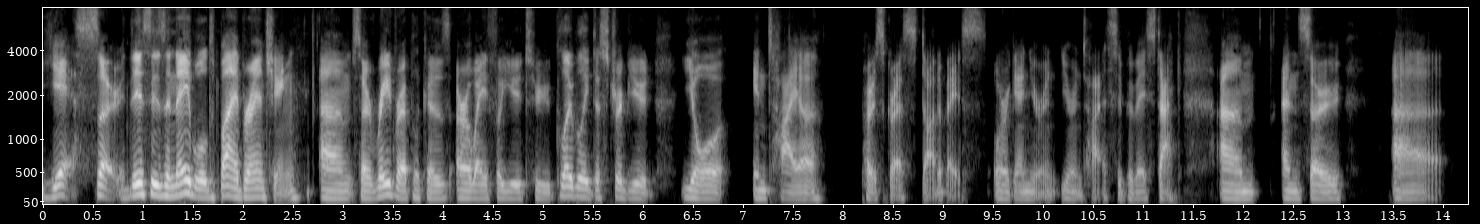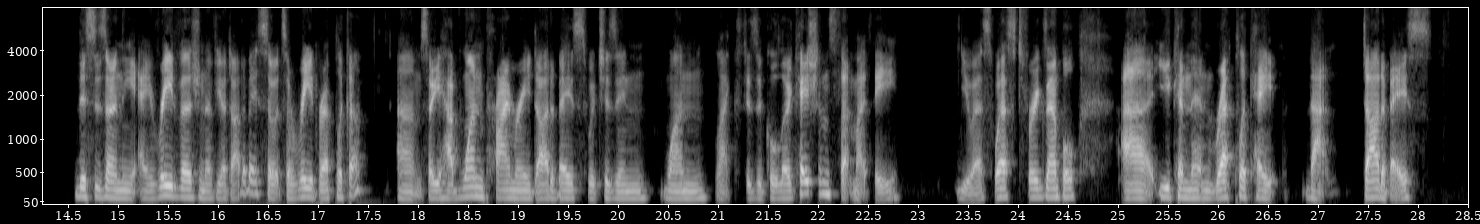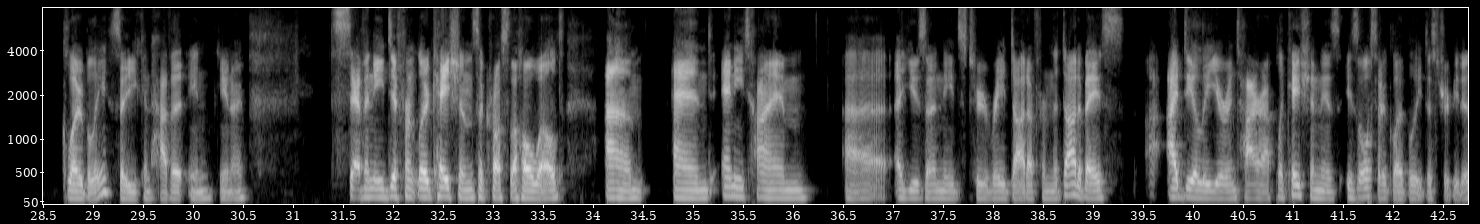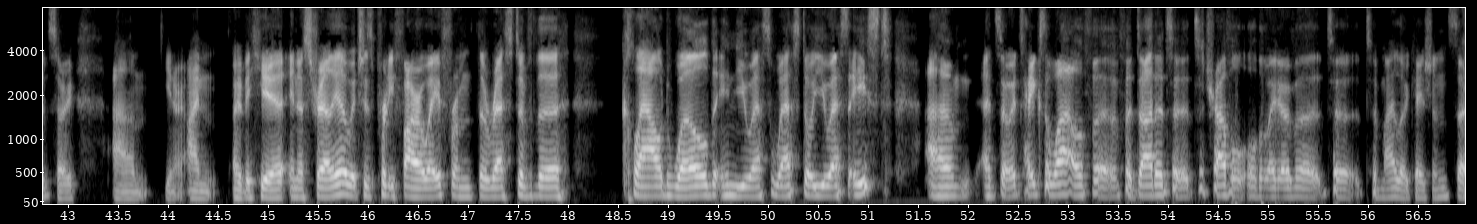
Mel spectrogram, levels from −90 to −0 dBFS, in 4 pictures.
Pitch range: 110-135 Hz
